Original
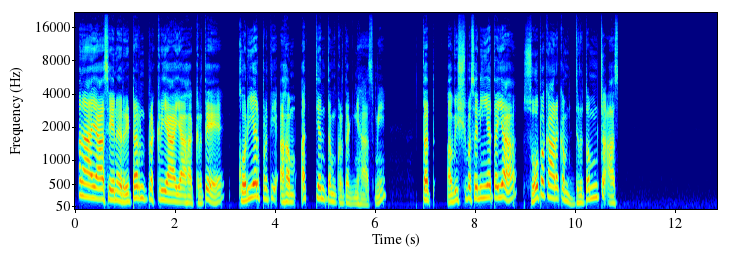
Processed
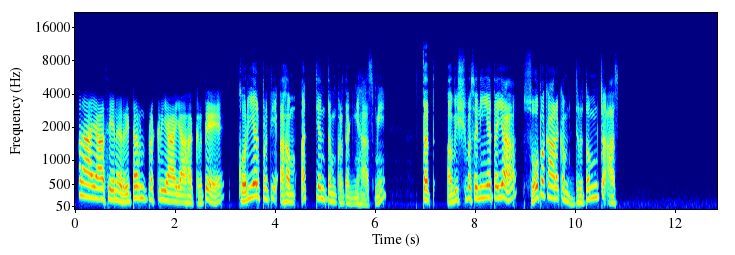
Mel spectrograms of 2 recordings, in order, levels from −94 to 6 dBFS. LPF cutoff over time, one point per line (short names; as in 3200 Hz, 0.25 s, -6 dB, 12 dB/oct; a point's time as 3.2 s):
LPF 24 dB/oct
2.15 s 1800 Hz
3.5 s 4700 Hz
5.47 s 4700 Hz
6.99 s 8600 Hz
7.77 s 4300 Hz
